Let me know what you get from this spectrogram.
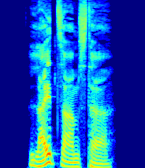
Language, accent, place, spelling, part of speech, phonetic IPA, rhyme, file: German, Germany, Berlin, leidsamster, adjective, [ˈlaɪ̯tˌzaːmstɐ], -aɪ̯tzaːmstɐ, De-leidsamster.ogg
- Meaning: inflection of leidsam: 1. strong/mixed nominative masculine singular superlative degree 2. strong genitive/dative feminine singular superlative degree 3. strong genitive plural superlative degree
